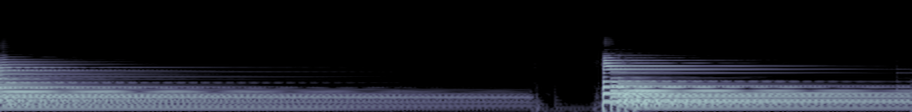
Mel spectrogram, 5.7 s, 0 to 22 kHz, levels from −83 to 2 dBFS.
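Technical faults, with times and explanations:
2.50–5.60 s, channel delay (comb filtering): one channel lags roughly a third of a millisecond before mono summing, notching evenly spaced frequencies from around 1.5 kHz and leaving the music hollow and phasey.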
